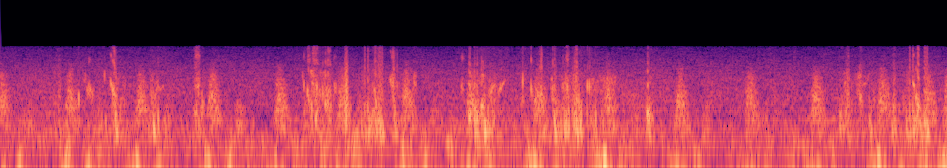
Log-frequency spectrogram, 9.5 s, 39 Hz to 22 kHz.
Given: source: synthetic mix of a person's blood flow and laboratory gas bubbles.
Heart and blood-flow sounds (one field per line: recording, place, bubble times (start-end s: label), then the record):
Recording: Doppler ultrasound of blood flow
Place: subclavian vein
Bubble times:
0.74-1.25 s: bubbles
1.49-1.69 s: bubbles
1.92-2.06 s: bubbles
3.01-3.38 s: bubbles
3.56-4.01 s: bubbles
4.12-4.17 s: bubbles
4.59-5.08 s: bubbles
5.19-6.19 s: bubbles
6.44-6.54 s: bubbles
8.37-9.33 s: bubbles
From the record:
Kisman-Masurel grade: 232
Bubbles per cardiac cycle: several, 3 to 8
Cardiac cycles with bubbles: 50 to 99%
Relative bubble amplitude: moderate (0.250 to 0.450)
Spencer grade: 3 (all of the cardiac periods contain showers or single bubble signals, but not dominating or overriding the cardiac motion signals)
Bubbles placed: anywhere in the cardiac cycle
